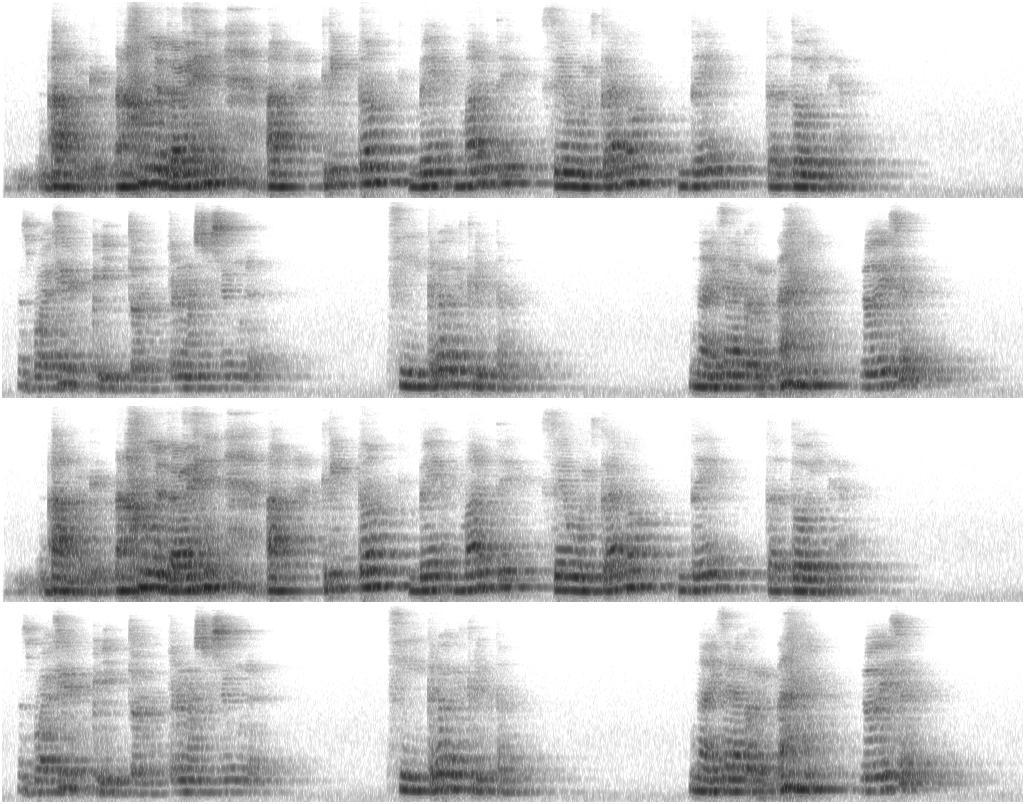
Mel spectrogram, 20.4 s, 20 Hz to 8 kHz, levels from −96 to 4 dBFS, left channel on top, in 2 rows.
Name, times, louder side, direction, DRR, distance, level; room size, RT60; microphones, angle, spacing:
voice 1, 0.0-1.1 10.4-12.7 18.8-19.2, equal, 20° left, -7 dB, 0.8 m, -28 dB
voice 2, 1.1-5.1 5.5-6.4 6.8-7.2 7.6-8.3 14.2-15.3 17.1-18.3, equal, ahead, -12 dB, 0.5 m, -19 dB
2.6 x 2.5 x 2.3 m, 1.1 s
head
